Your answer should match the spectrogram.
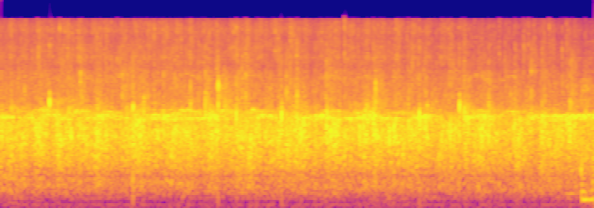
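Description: A church congregation applauds steadily throughout, dense sustained clapping with a faint crowd murmur beneath, fairly loud and even from start to finish.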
